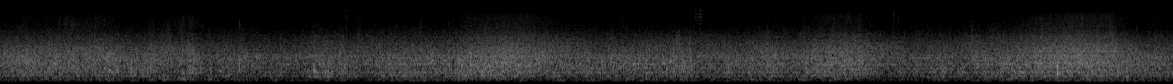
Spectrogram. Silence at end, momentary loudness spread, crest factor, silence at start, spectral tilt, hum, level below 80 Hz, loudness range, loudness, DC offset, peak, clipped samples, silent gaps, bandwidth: 0 s; 6 LU; 20 dB; 0 s; -1 dB/octave; none; under -90 dBFS; 3 LU; -39 LUFS; under 0.1%; -20 dBFS; under 0.1%; none; 16.5 kHz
